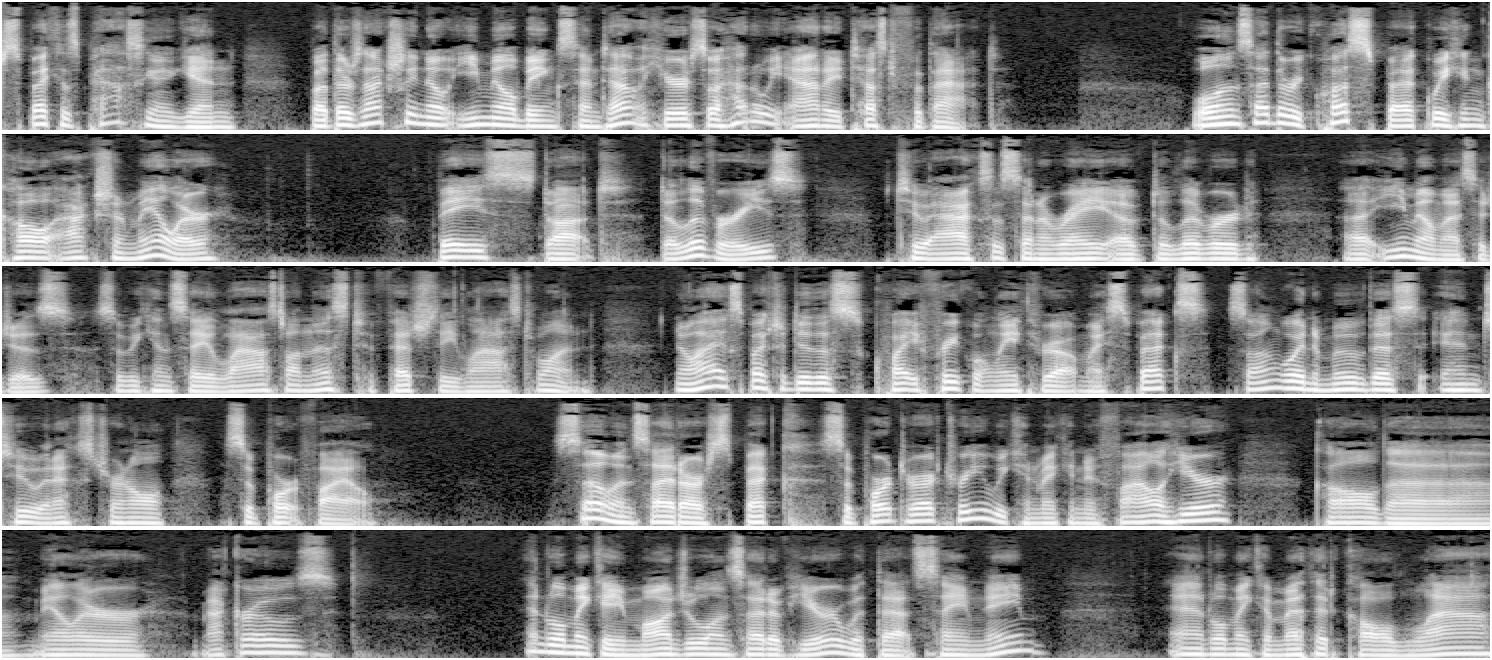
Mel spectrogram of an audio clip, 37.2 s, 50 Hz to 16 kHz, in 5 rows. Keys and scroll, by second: 19.5 shift+super+Left.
